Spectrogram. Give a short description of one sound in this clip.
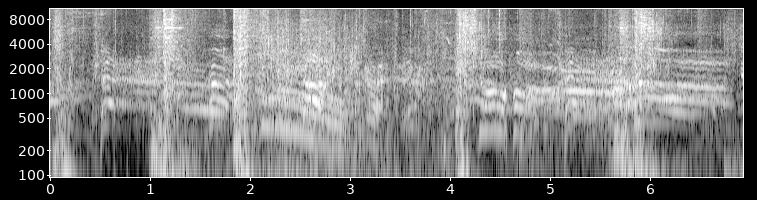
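Swords clash and clang in a close fight.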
